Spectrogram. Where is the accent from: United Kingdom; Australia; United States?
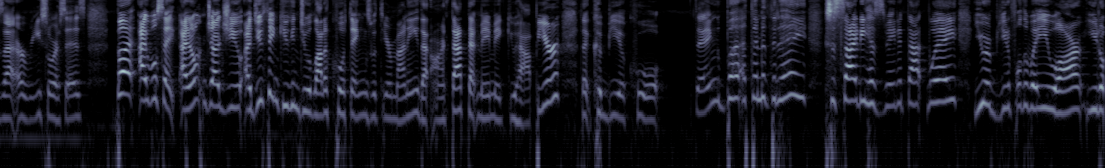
United States; the South; I grew up in the South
